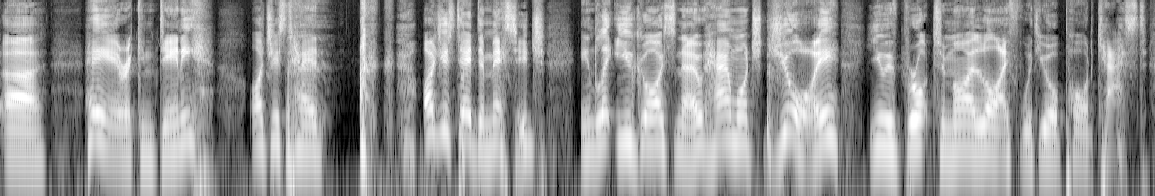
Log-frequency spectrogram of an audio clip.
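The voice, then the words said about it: Put-on New Zealand accent, sounds Australian. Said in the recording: “I'm going to do my best New Zealand accent, which will sound a little bit like an Australian accent because I'm not good enough to differentiate”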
